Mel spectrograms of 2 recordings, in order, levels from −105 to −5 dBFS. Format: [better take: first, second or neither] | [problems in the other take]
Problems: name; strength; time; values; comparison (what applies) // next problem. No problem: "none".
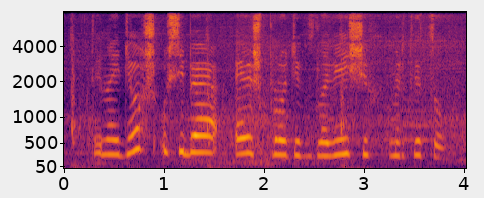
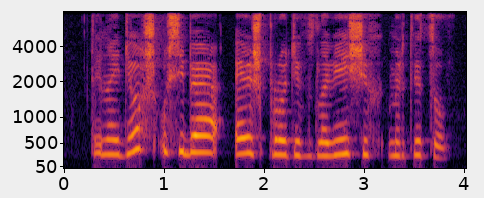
second | background sound (Raindrop / Splash, splatter + Drill); 16 dB below the speech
